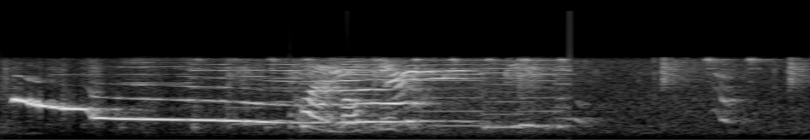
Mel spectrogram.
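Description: Alaskan Malamute howling along to a children's music toy: one long howl that starts high and slides down in pitch, then wavers and climbs near the middle before fading out.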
